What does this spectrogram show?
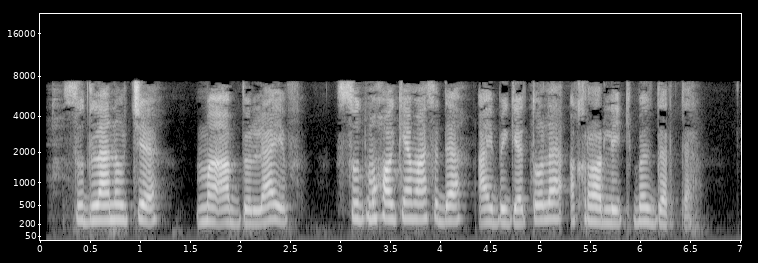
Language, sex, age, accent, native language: Uzbek, female, under 19, Jizzax, Uzbek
